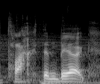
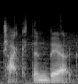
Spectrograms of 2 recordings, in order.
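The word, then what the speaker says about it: Trachtenberg: This film was uh was directed by Dan Tractenburg. That's how you pronounce his name in German at least. I suppose in America they'll call him Tractenburg or something like that.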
